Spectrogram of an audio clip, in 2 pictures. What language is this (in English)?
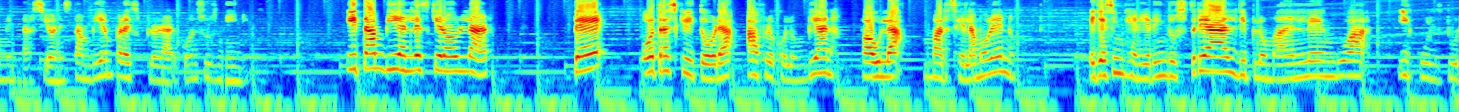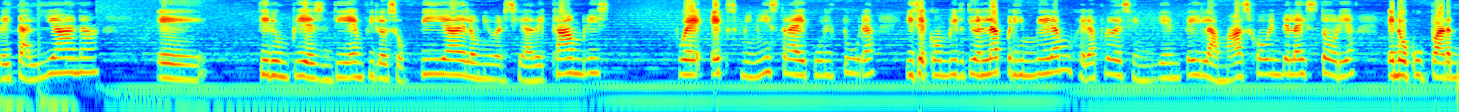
Spanish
